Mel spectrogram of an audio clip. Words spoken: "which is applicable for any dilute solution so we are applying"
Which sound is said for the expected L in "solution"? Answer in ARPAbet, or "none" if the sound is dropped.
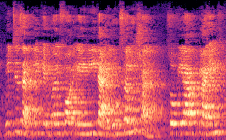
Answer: L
